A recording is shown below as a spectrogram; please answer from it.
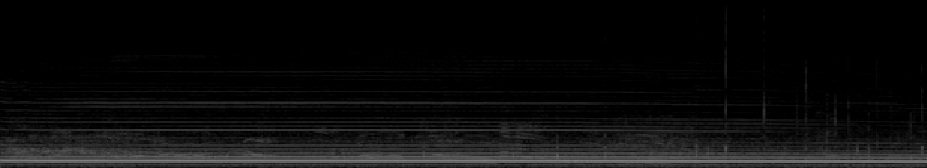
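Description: A Brazilian football commentator's long, held goal shout, one unbroken "Gooool" on a single high note that sinks slightly in pitch.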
